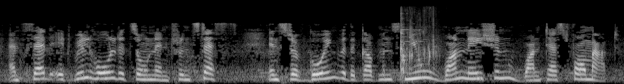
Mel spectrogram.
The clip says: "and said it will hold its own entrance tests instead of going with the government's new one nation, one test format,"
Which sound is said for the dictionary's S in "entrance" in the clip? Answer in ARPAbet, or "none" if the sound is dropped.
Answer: S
